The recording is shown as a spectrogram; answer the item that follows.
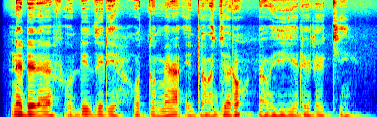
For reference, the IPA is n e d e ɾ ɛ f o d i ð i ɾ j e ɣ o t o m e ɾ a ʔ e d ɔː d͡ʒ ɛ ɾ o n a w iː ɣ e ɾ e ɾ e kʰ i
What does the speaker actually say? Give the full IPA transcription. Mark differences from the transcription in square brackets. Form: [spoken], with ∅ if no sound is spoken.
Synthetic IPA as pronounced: n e d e ɾ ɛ f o d i ð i ɾ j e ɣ o t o m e ɾ a ʔ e d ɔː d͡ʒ ɛ ɾ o n a w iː ɣ e ɾ e ɾ e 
